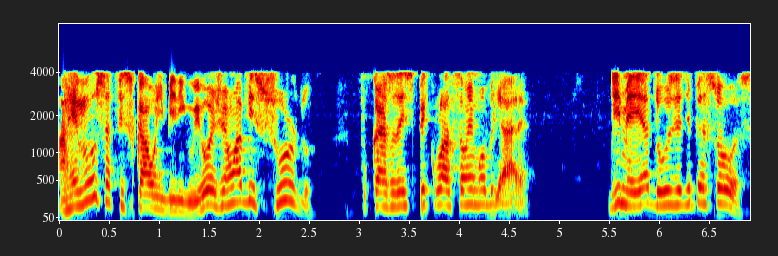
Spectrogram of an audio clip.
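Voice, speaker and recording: Lively intonation at a moderate pace. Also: man, high pitch for a man. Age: 60s. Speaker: local political candidate. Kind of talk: radio interview. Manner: animated.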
